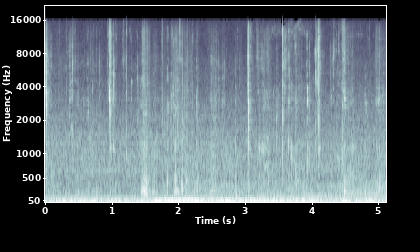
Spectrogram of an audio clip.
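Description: Close-up chewing of caramel-coated popcorn, with many sharp, irregular crunches as the pieces are bitten and chewed.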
